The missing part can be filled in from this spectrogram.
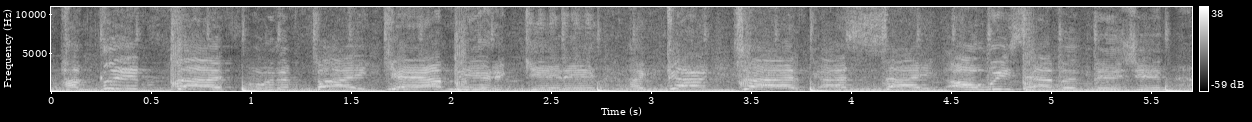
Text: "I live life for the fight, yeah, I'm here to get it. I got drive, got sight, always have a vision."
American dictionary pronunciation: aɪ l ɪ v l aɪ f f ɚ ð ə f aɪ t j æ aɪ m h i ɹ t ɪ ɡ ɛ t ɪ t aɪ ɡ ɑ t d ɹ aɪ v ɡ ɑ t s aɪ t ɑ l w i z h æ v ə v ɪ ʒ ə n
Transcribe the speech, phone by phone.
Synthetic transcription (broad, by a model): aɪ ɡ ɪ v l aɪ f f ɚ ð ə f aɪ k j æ aɪ m h i ɹ t ɪ ɡ ɛ t ɪ t aɪ ɡ ɑ t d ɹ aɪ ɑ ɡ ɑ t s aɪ ɑ l w i z h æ v ə v ɪ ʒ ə n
